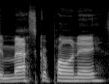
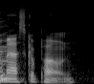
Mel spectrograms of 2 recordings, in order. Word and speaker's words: mascarpone: Some people say mascarpone. Some people say mascarpone.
